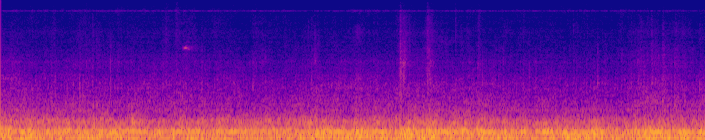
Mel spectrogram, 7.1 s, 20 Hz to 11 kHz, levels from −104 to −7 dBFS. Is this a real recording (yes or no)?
no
